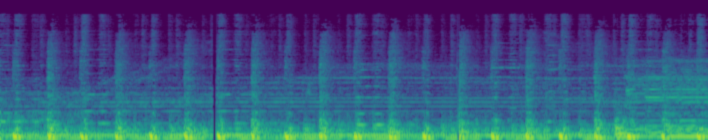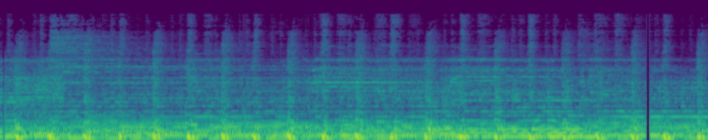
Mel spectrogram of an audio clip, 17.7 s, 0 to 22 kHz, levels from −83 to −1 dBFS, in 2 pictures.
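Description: At 2.66–2.70, 5.71–5.73, 8.88–8.91, 11.89 and 16.92–16.97 s the sound cuts to silence for 13 to 42 ms. This is a Bluetooth stall, likely caused by interference emptying the headphones' buffer while packets were resent. The gaps fall at irregular intervals and drop to silence.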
